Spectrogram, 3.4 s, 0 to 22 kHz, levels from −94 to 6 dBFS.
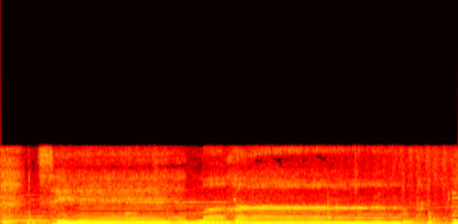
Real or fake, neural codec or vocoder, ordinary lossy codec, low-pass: real; none; none; none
